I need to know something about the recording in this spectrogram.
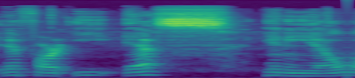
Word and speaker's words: Fresnel: for a fresnel node fresnel that's a French word where the S is silent we're going to plug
